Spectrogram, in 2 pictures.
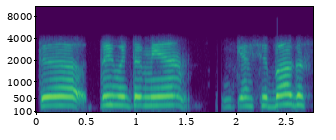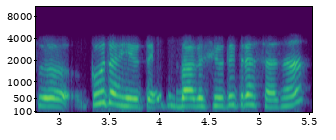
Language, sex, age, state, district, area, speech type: Kashmiri, female, 30-45, Jammu and Kashmir, Anantnag, rural, conversation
